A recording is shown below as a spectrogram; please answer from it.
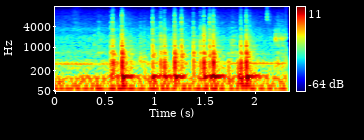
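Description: Hands handling unboxed album contents: a rapid, irregular run of sharp clicks and taps, beginning about half a second in and lasting about a second and a half.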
